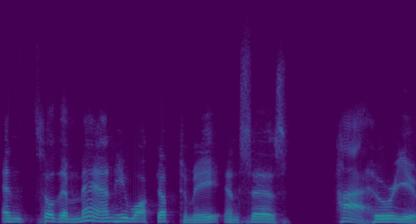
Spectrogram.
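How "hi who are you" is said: put-on funny American accent, male. Retelling what a man said when he walked up, funny american accent. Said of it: "He talks like this".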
